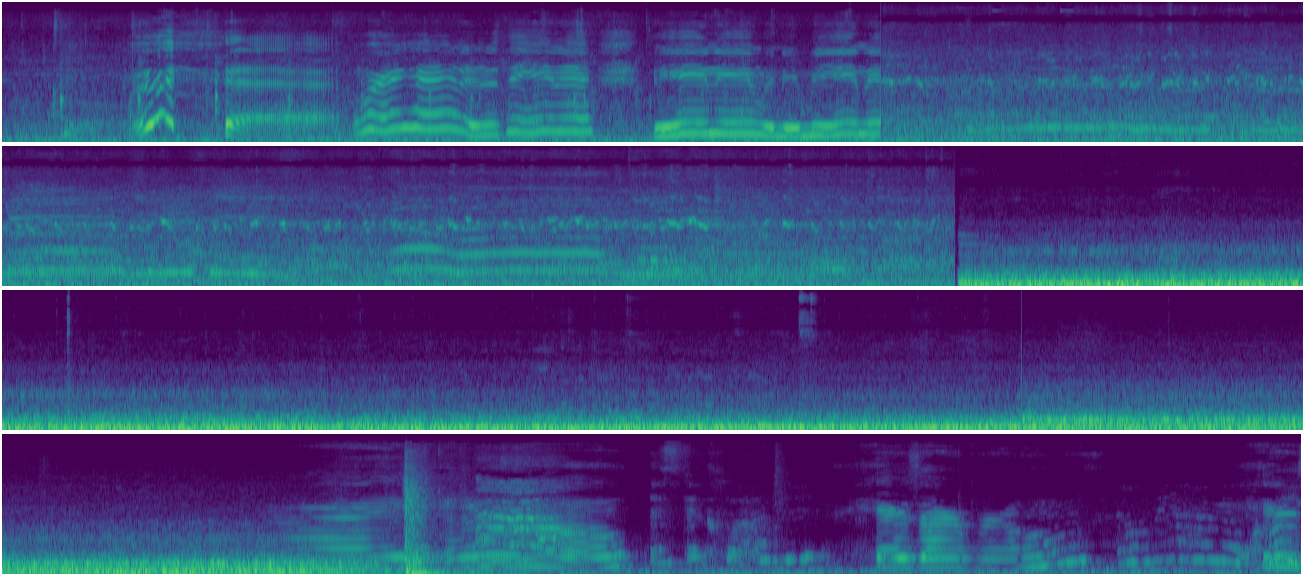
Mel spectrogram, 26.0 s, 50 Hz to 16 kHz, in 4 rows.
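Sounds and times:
wordless wavering singing voice: 3.4 - 10.6.

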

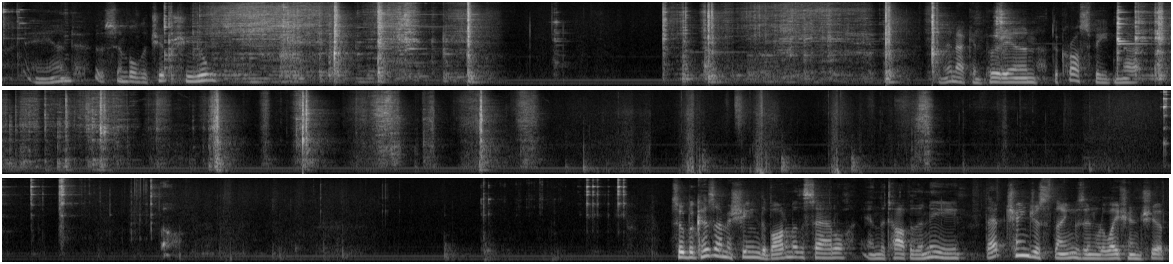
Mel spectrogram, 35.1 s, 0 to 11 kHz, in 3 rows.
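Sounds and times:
sheet metal scraping on iron: 1.6 - 5.0, 6.6 - 10.3, 11.2 - 17.2
metal clinks and knocks: 28.2 - 29.7.

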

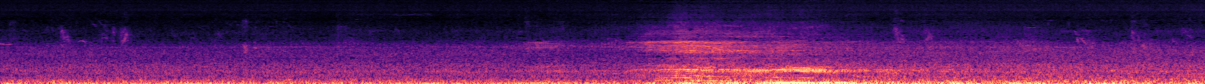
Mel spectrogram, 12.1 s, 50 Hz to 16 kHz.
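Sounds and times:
vehicle engine speeding up: 6.3 - 9.4.

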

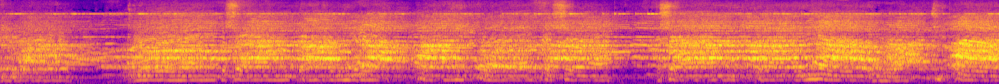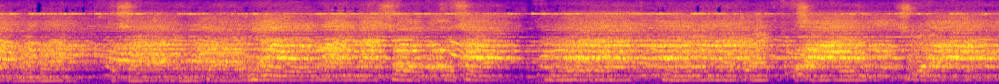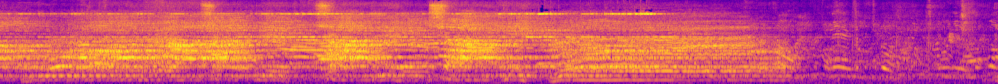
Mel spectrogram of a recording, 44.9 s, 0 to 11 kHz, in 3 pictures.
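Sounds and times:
voices chanting devotional song: 0.0 - 44.9.

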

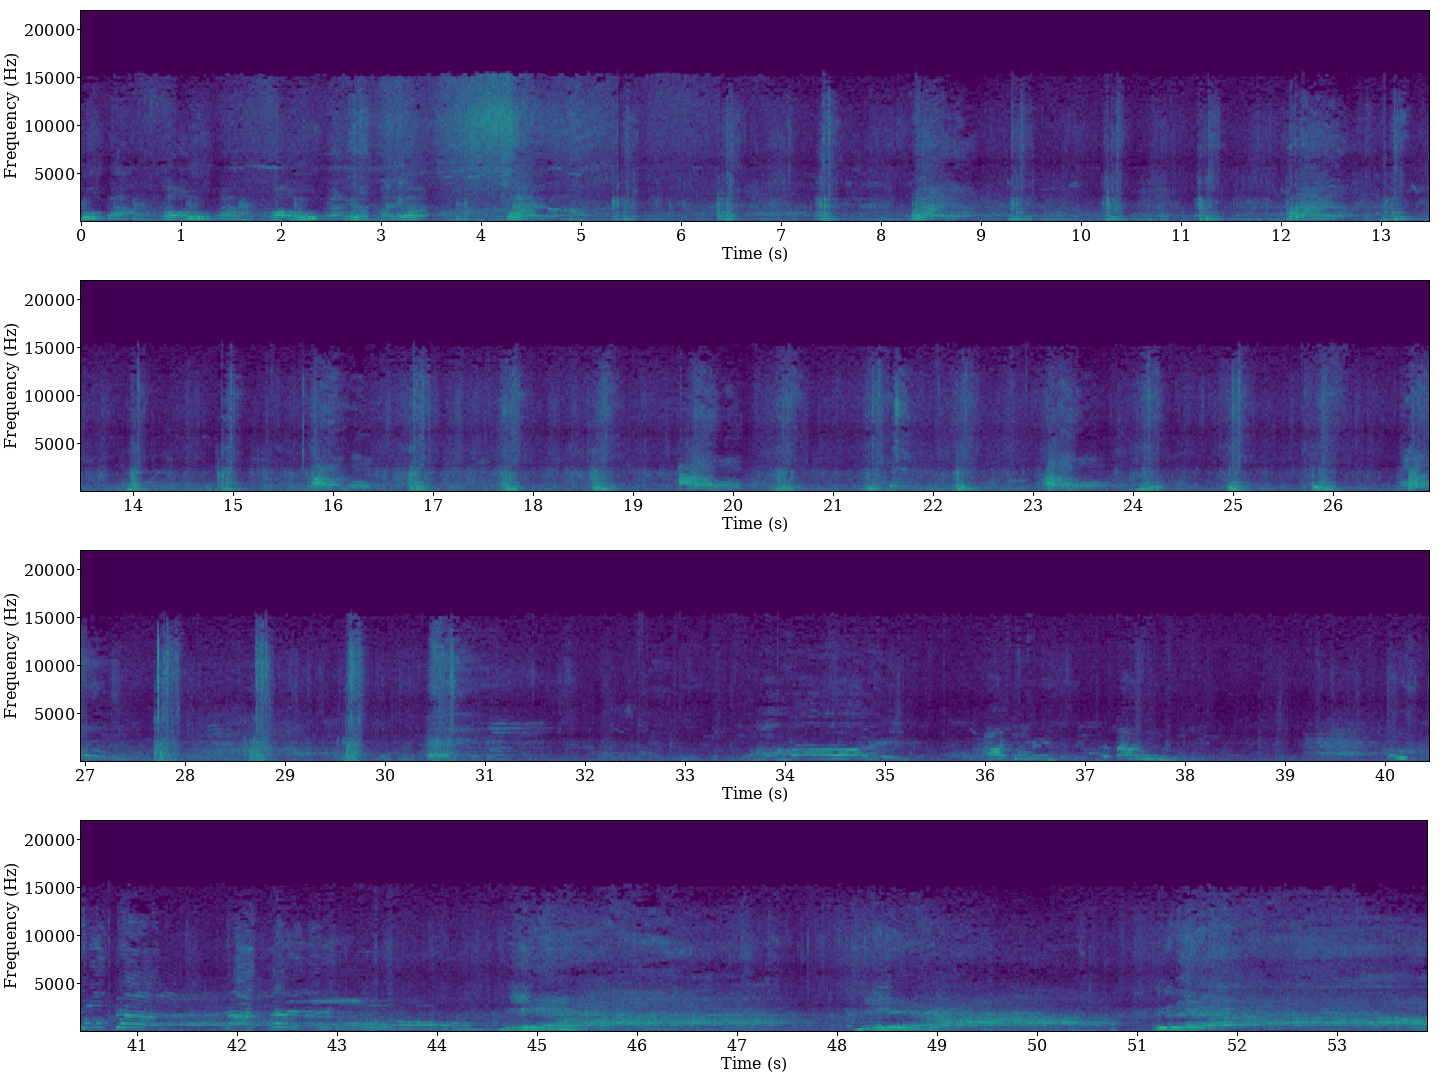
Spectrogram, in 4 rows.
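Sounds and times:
group shouting war chant: 0.0 - 5.1, 8.3 - 9.0, 12.0 - 12.8, 15.8 - 16.4, 19.4 - 20.2, 23.1 - 24.2, 26.7 - 27.4, 44.6 - 47.6, 48.2 - 53.9
men shouting a war chant: 0.0 - 5.1.

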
